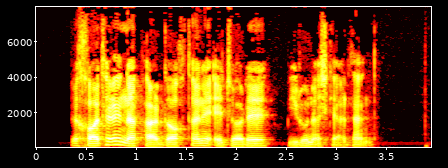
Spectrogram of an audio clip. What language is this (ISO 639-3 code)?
fas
